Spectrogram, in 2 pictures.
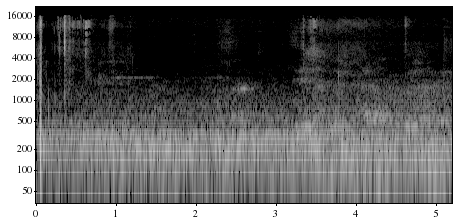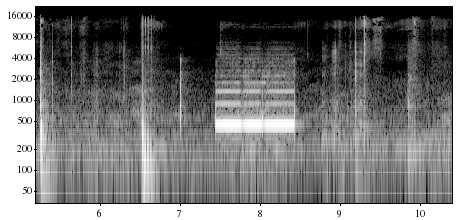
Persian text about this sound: پس الان باهاش تماس میگیریم تا مصاحبه رو برقرار کنیم.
